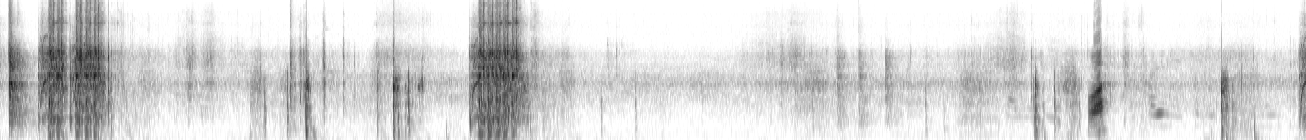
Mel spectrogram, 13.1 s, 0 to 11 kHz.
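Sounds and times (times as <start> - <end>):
airsoft gun firing bursts: 0.4 - 1.2, 4.7 - 5.4.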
